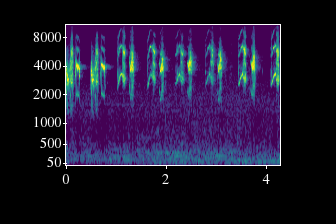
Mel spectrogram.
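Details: Long-tailed shrike song used as a tutor recording for teaching other songbirds: paired sharp chirps around the upper-middle range, each pair repeated roughly every half second in a steady run, with a clean, quiet background.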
